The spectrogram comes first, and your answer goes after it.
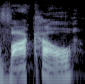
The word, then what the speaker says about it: Wachau: valley in the Danube, and it's called the Wachau Valley. It's spelled W-A-C-H-A-U.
